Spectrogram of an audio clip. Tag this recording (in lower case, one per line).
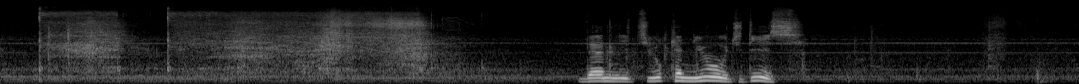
speech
